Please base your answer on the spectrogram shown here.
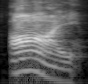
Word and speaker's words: eye: You'll also see this in a really common word, eye. Eye and eyes, okay? One eye, two eyes. Here, the letter E is pronounced I. It's the same sound when you say I am, I do, I am, okay?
